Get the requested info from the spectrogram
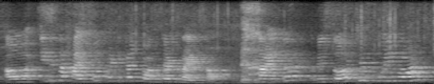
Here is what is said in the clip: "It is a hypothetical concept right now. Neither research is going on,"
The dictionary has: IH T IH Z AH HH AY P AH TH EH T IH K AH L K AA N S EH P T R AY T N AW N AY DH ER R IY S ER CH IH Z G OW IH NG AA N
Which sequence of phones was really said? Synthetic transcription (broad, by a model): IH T IH Z AH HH AY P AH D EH T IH K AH L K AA N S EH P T R AY T N AW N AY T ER R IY S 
